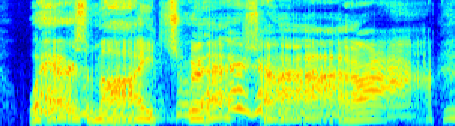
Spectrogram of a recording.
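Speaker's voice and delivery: immense dragon's rough, rasping, high screaming roar. Voicing an immense dragon hunting below deck: screaming dragon voice. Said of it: "It screams and echoes across".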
